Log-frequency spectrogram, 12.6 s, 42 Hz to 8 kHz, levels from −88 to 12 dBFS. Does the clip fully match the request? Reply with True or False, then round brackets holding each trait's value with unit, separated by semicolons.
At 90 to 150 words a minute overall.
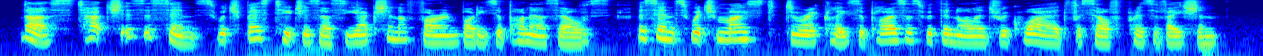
True (140 wpm)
